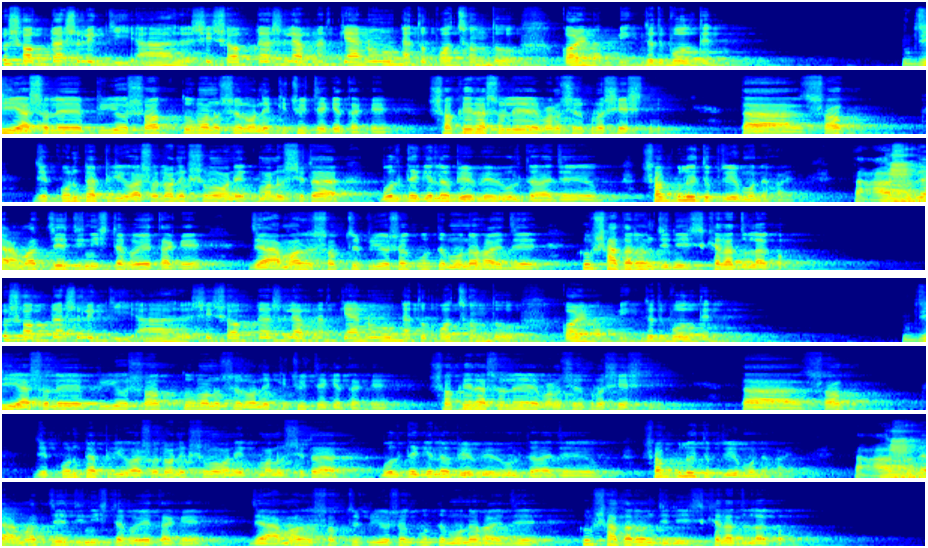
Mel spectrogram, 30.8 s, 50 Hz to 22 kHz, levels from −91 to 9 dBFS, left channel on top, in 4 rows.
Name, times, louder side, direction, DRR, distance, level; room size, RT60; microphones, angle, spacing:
voice 1, 0.0-6.0 22.7-23.0, left 1 dB, 25° left, 3 dB, 2.9 m, -27 dB
voice 2, 7.5-10.9 11.3-13.2 13.9-14.7 15.7-18.2 18.5-20.4 20.8-22.0 22.5-24.8 25.2-27.6 27.9-29.6, left 2 dB, 65° left, 7 dB, 1.4 m, -26 dB
28.5 x 21.0 x 7.3 m, 1.2 s
head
